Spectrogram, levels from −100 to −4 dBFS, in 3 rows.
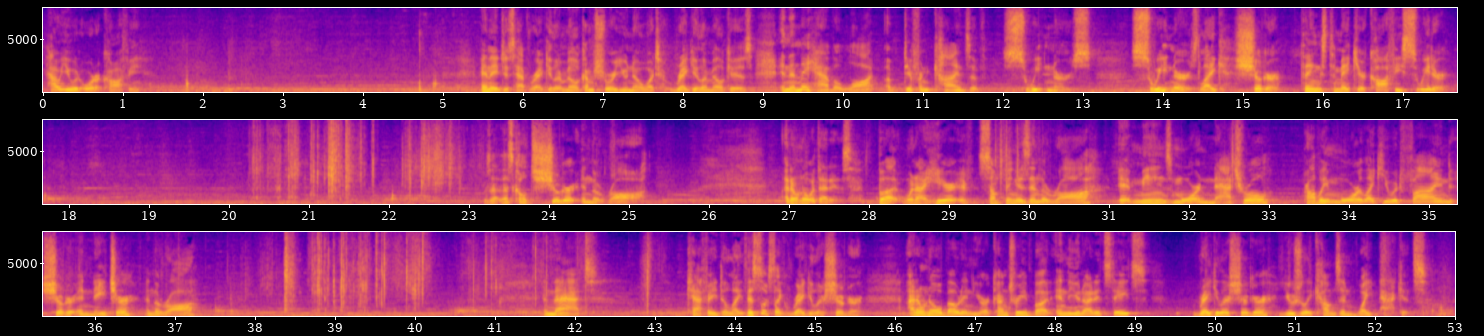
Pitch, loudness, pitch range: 135 Hz, -20 LUFS, 115-165 Hz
